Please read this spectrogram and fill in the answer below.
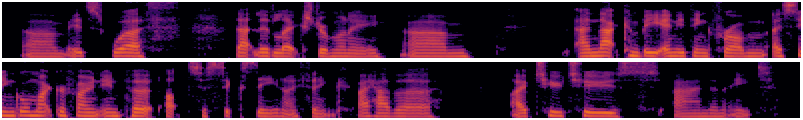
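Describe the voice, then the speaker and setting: The woman has a cheerful tone, a fairly low pitch and monotone, flat intonation, captured on a very clean recording with a silent background. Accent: British. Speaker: voice actress and podcast producer. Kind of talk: interview. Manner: cheerful, laughs often.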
